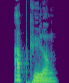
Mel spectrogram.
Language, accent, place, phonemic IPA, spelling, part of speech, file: German, Germany, Berlin, /ˈʔapkyːlʊŋ/, Abkühlung, noun, De-Abkühlung.ogg
- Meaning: 1. cooling 2. chilling 3. slump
